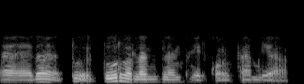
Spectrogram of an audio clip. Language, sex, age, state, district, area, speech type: Tamil, male, 18-30, Tamil Nadu, Nilgiris, urban, conversation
